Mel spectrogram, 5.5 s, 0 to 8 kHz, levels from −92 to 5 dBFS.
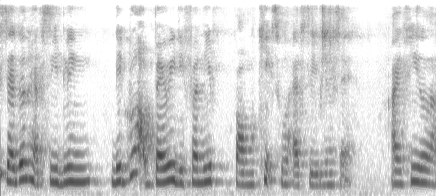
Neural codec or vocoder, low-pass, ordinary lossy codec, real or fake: codec, 16 kHz, 4 kbps, X-Codec, WavLM features, trained on Multilingual LibriSpeech; 7.2 kHz; none; fake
